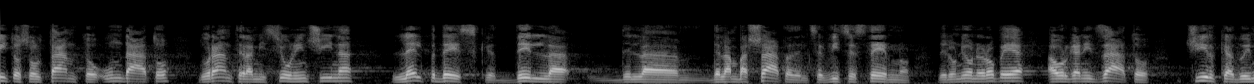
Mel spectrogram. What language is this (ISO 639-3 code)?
ita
